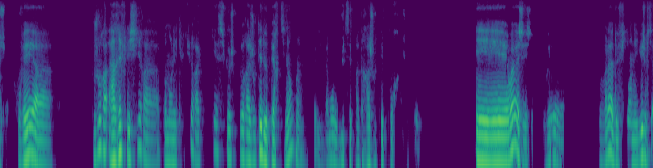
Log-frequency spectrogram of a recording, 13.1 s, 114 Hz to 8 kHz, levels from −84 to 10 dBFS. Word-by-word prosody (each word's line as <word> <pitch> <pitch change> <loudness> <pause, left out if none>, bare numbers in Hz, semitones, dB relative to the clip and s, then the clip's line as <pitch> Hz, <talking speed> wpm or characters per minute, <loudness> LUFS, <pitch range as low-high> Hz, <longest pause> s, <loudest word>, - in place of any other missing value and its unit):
suis - - -16 0.2
retrouvé 135 +7 +3
à, 115 -4 -2 0.8
toujours 185 +6 -4
à 165 - -2
à 130 - +4
réfléchir 165 +3 -2
à 120 -2 -12
pendant 120 -1 -7
l'écriture 115 +3 -11
à: 125 - -8 0.3
«Qu'est-ce 175 -1 -15
que 150 - -7
je 145 - -16
peux 145 -1 -5
rajouter 130 +2 0
de 130 - +4
pertinent?», 120 +8 -6
hein, 115 - -14 0.3
évidemment 120 +3 -13
le 115 - -9
but 120 +2 -14
c'est 120 +1 -15
pas 110 - -16
de 105 - -17
rajouter 110 0 -10
pour - - -20 0.3
rajouter - - -29 1.1
et 125 -1 +7
ouais, 195 +8 +4
j'ai 115 -1 -8
j'ai - - -20 0.2
trouvé, 125 +4 -12
heu, 120 -6 -9 0.7
enfin 120 - -20
voilà, 165 +7 0
de 120 -4 -6
fil 120 +2 -15
en 120 - -7
aiguille, 120 +6 -1
je - - -4
me - - -7
suis - - -12
125 Hz, 200 wpm, -24 LUFS, 115-145 Hz, 1.1 s, et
